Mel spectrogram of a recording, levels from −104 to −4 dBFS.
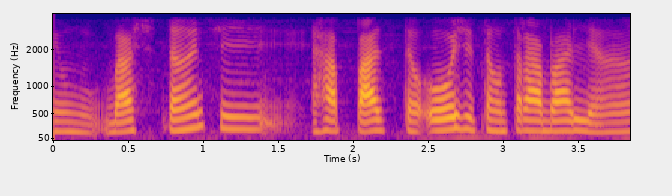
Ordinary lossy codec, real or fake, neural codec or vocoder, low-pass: none; real; none; 3.6 kHz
